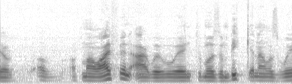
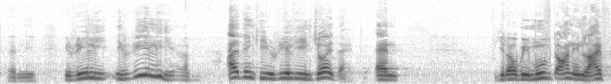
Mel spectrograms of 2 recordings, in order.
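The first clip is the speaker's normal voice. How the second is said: usual speaking voice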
